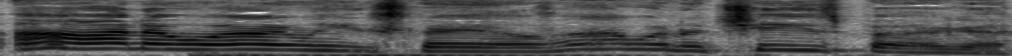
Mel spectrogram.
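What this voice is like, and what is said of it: Weak Woody Allen impression. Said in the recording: “that wasn't a great Woody Allen impression”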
